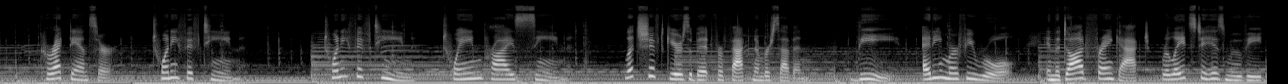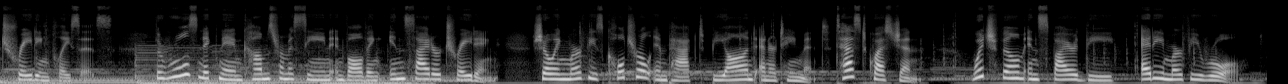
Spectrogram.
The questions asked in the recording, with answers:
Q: which film inspired the Eddie Murphy Rule?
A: Trading Places.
